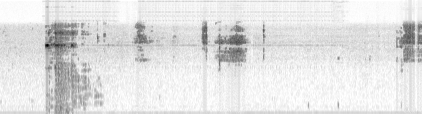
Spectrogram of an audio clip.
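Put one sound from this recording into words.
Short electronic menu blips sound as a selection cursor moves.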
